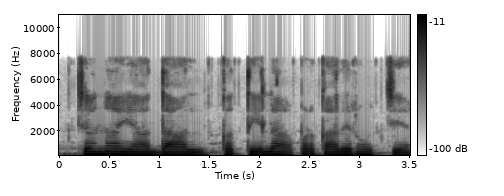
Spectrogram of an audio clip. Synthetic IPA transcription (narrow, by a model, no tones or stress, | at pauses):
t͡ʃənajad̪aːlkat̪eːlapəɾkaːɾeɾoːt͡ʃe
